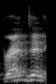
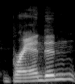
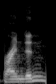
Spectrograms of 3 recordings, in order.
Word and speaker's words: Brendan: and sometimes I think people get caught saying brand Brandon even though there's an e there um I really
